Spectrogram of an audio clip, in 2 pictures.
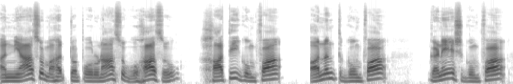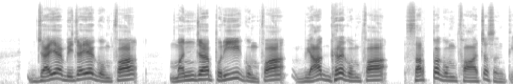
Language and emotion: Sanskrit, neutral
